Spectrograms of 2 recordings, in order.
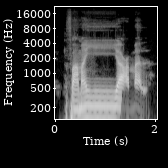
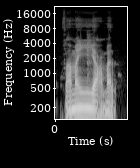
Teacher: Sedangkan secara istilah, idgham adalah memasukkan nun mati atau tanwin ke huruf mim, nun, waw, dan ya, atau biasa disingkat dengan yanmu. Cara membacanya yaitu dengan dengung selama 2 harokat atau 1 alif. · Di antara huruf nun dan juga ya ada pemasukan di sana. Faman ya'mal dimasukkan. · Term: idgham bigunnah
